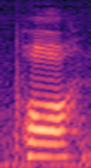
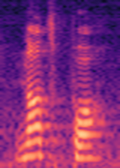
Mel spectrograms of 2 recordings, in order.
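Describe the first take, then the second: First: The vowel is drawn out long. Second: The vowel is short. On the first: The speaker calls it right. "it is lengthy, sounding a little bit lengthier than normal" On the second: The speaker calls it wrong.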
